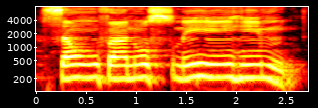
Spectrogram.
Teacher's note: واو لین بغیر کھینچ پڑیں گے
